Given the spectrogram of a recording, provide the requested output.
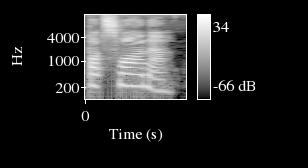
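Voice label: "botswana", British English; gcompris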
